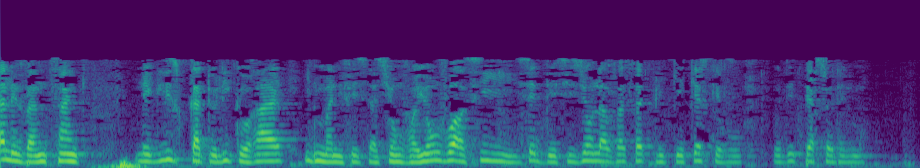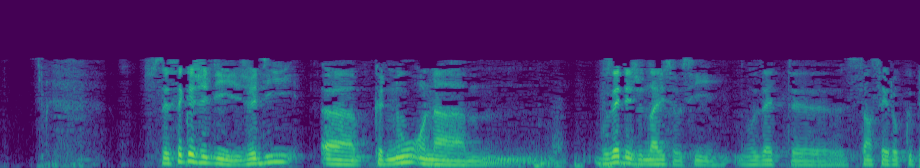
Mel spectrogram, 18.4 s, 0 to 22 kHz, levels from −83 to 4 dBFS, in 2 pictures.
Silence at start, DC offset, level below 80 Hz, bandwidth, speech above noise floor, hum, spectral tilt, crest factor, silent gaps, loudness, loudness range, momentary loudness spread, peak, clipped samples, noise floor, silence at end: 0 s; under 0.1%; -36 dBFS; 5.4 kHz; 35 dB; none; -7.5 dB/octave; 18 dB; none; -20 LUFS; 9 LU; 16 LU; -2 dBFS; under 0.1%; -55 dBFS; 0 s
